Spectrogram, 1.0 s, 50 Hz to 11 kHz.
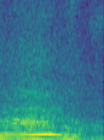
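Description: Heard from inside a BMW M2 Competition driving at night, the engine pulls hard under acceleration, a loud, steady drone that rises and then eases briefly.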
